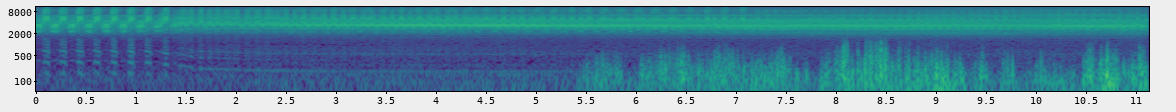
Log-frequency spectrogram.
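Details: A male bear cicada in Nishiki Citizens' Forest, Kaizuka, on 27 July 2015 sings a loud, harsh buzz that starts with rapid pulses and settles into a steady drone; it sings while moving, only its abdomen moving.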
